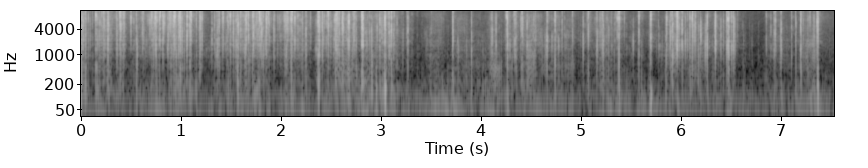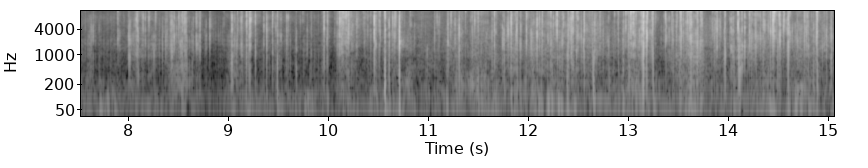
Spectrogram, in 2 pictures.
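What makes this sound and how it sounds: The neck of a yellow plush chicken pet toy, fabric with a crinkle film layer inside, is squeezed and twisted in both hands close to the microphone. It gives a steady stream of bright, crackling crinkles with short quieter gaps, then grows busier toward the end.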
